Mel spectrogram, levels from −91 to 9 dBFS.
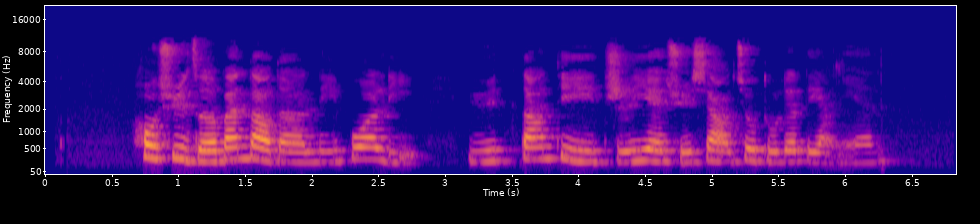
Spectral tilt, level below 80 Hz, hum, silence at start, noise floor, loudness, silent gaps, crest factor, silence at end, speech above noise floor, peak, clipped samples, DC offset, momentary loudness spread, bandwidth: -2.5 dB/octave; under -90 dBFS; none; 0.7 s; -74 dBFS; -30 LUFS; none; 20 dB; 0.6 s; 44 dB; -10 dBFS; under 0.1%; under 0.1%; 18 LU; 11 kHz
